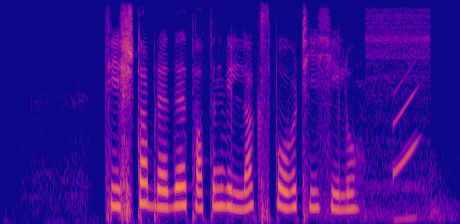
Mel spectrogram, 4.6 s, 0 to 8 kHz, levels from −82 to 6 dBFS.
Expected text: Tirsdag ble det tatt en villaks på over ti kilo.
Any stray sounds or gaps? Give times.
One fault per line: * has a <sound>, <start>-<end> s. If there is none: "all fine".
* has a chirp, 3.9-4.2 s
